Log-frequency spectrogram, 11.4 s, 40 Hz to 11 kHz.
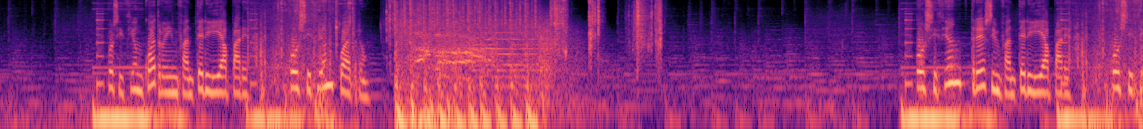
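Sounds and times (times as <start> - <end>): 
speech: 1.1 - 3.9, 9.2 - 11.4
rifle gunfire in a video game: 3.9 - 6.7.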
